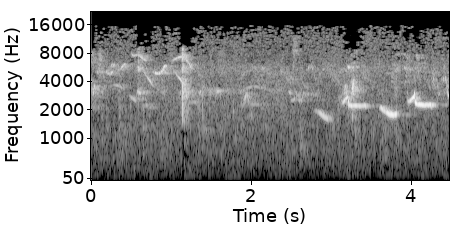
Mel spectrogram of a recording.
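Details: Rufous-bellied thrush singing a lot, a bird described as very common in the Northeast region. Clear whistled phrases, sliding and slightly descending, come in a quick run near the end. Higher chirps from other birds sound throughout.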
